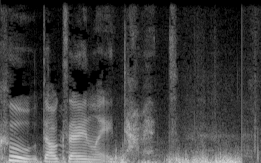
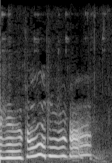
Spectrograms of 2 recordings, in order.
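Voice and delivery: thrilled gasp at the dog; squealing with delight; excited squeal; 13 semitones higher, much faster than usual. Real, not acted. Dog runs agility.

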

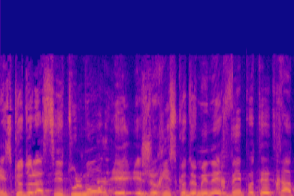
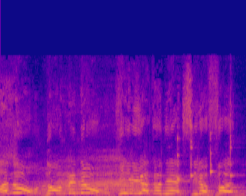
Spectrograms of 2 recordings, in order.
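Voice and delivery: exasperated protest; 7 semitones higher than usual. Real, not acted. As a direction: cry out in comic despair. Host protests new instrument.

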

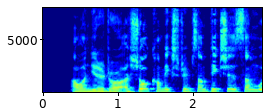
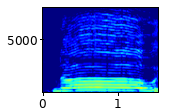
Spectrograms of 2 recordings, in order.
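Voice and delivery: long, high, held wail; dismayed inner cry; 13 semitones higher than usual. A narrator's reading. Ben dreads the cabbage soup, long high dismayed wail. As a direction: stretch it out high in mock despair. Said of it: "he thought".

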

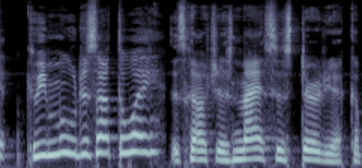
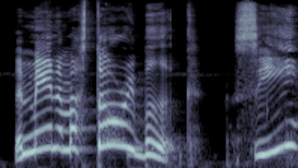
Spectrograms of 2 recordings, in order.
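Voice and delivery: put-on very high child voice; earnest bunny kid, pitched way up; little kid; 12 semitones higher than usual. Junior shows Mama the book.

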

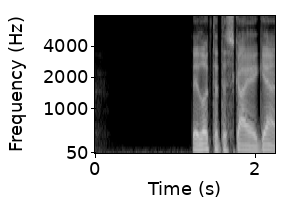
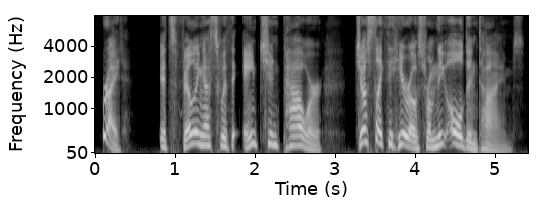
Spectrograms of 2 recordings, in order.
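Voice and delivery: put-on high, eager young boy voice; 10 semitones higher than usual. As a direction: pitch it up like an eager kid. Andel, eager character.

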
